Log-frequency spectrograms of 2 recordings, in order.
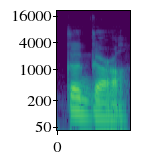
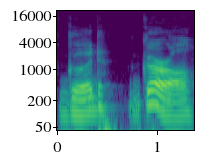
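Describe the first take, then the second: First: 'Good' ends with a g sound. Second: 'Good' ends with a d sound.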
